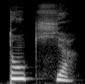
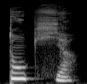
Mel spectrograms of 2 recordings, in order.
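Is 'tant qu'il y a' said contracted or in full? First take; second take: contracted; contracted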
